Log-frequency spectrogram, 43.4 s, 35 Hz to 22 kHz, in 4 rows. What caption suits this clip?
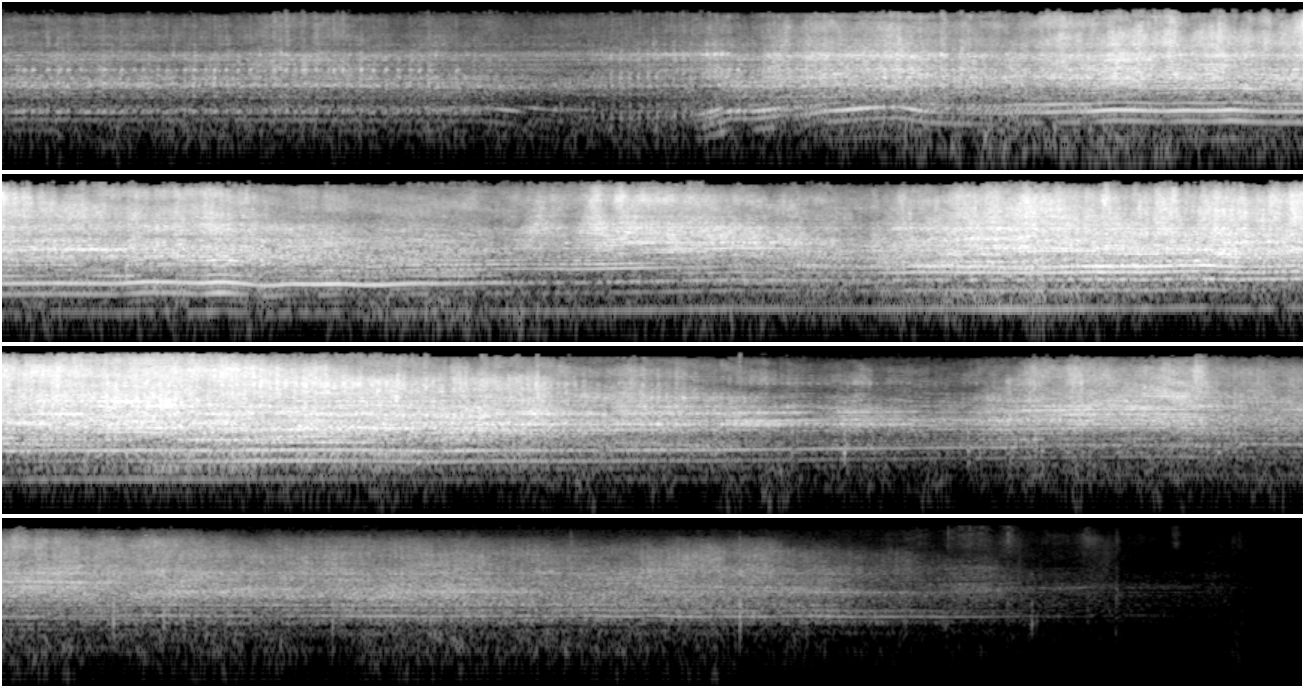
snowmobiles group pull away2
snowmobiles group pull away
